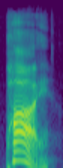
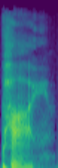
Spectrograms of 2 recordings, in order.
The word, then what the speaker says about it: pai: Notice how that i and the e just blend super smoothly into a single syllable.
